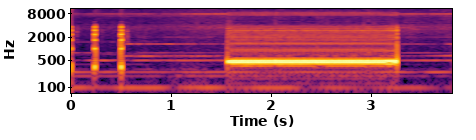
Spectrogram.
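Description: Two quick clicks, then a single long, steady ringback tone on a phone line, the ringing of an outgoing call to a man in Miami found in an online phone book, loud and alone over a faint line hum.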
